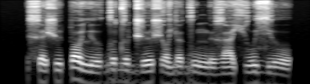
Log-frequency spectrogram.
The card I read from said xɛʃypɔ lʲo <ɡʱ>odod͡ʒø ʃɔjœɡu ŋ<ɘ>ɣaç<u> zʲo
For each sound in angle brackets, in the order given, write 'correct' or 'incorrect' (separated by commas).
incorrect, incorrect, correct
